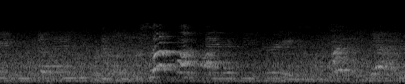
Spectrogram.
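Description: People's voices talking and laughing in a room. A brief high-pitched yelp stands out about halfway through.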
